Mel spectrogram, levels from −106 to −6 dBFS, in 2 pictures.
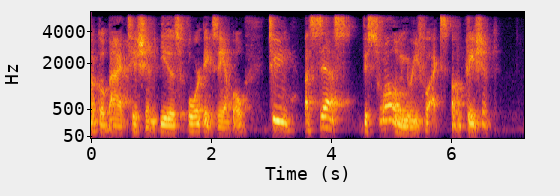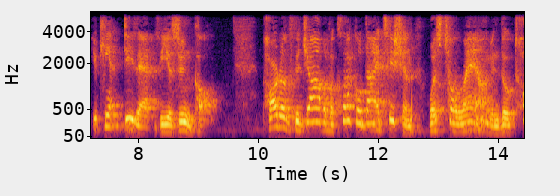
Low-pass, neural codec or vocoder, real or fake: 5.4 kHz; codec, 24 kHz, 0.9 kbps, WavTokenizer, medium speech release version 2; fake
